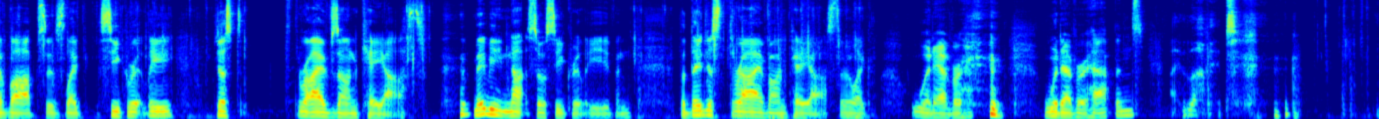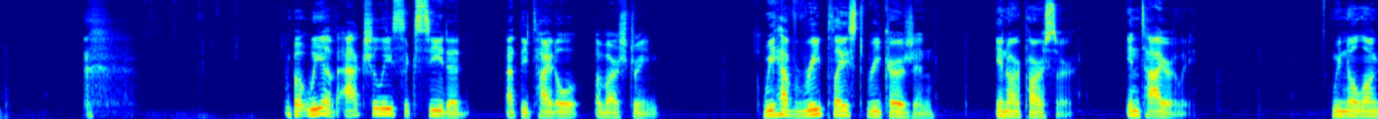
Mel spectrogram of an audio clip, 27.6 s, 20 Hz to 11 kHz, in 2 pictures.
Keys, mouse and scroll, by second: 0.0 ctrl+e, 0.5 ctrl+s, 0.7 ctrl+p, 0.9-1.4 ctrl+p, 1.5 ctrl+e, 2.0 ctrl+s, 2.1 ctrl+p, 4.0 ctrl+n, 4.1 ctrl+n, 6.3 ctrl+n, 6.6 ctrl+n, 7.0 ctrl+s, 7.2 ctrl+p, 7.3 ctrl+e, 7.6 ctrl+space, 7.7 ctrl+a, 7.9 ctrl+g, 8.0 ctrl+e, 8.5 ctrl+s, 13.5 ctrl+s, 14.4 scroll down 1, 15.1 click, 15.2 click, 15.4 click, 15.5 click, 16.1 ctrl+s, 21.6-23.0 scroll down 2, 23.0-23.9 scroll down 1, 23.9-24.4 scroll down 4, 24.4-25.5 scroll up 12, 26.0 scroll down 10.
